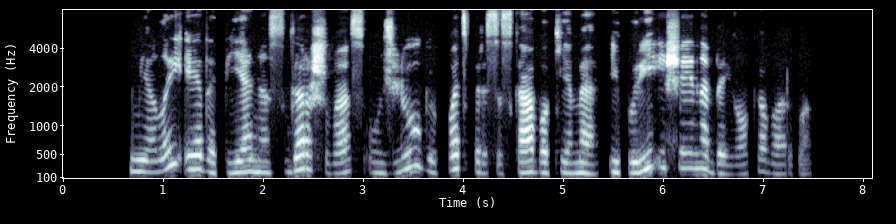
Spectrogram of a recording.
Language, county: Lithuanian, Šiauliai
